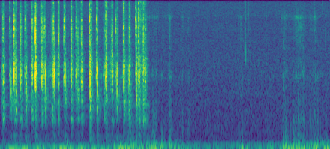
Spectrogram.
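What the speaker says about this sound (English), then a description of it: "typing the password of the user and pressing the enter button" A Linux user's password is typed on a computer keyboard: a rapid, close run of crisp key clicks for about two seconds, then quieter background with faint scattered taps. No one talks.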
